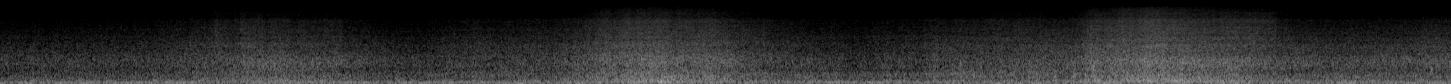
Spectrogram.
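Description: Steady sea-wave and wind noise, with no engine tone to be heard. It swells twice, like waves washing in, about six seconds in and again near the end.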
